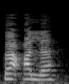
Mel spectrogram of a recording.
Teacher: عین come from the middle part of the throat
